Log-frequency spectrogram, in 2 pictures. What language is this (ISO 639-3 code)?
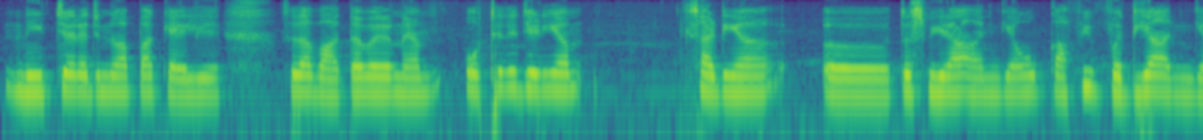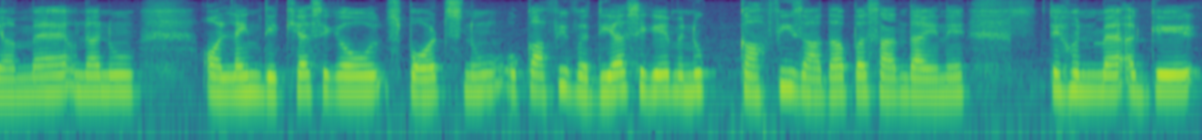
pan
